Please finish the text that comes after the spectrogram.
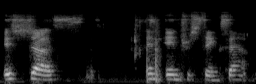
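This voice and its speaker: A woman's voice: a little high, steady tone, a little slow, slightly rough, rough recording. A young woman guesting on a podcast, answering questions in a wry, self-deprecating way. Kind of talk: casual interview chat.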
